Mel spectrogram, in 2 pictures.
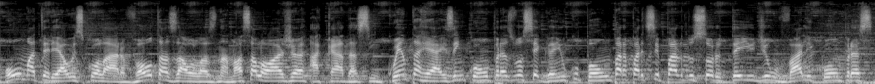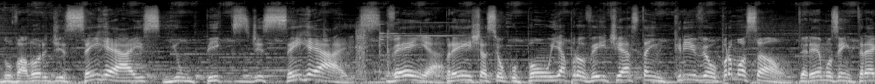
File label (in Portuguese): Locutor Armarinho E Papelaria; Sao Francisco Do Gloria MG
